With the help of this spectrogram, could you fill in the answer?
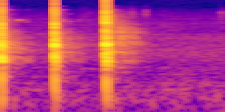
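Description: Three sharp, bright knocks on the fiberglass heel of an Irish dance hard shoe, evenly spaced about a quarter second apart. Each hit is crisp and high-pitched with almost no low end, and it fades quickly.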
